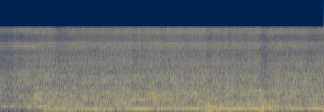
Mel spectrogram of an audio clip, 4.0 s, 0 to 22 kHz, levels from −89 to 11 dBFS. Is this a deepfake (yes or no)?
yes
